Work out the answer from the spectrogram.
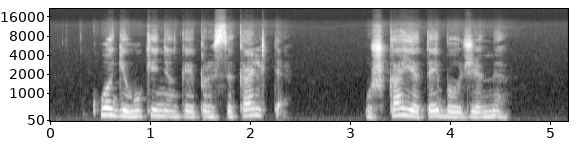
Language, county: Lithuanian, Marijampolė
